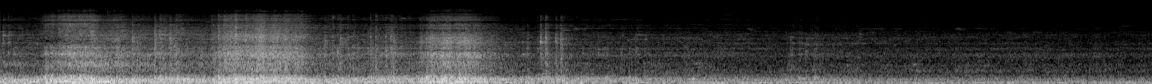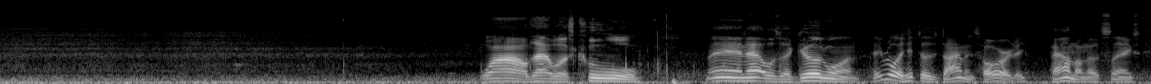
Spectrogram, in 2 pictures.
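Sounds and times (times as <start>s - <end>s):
train wheels knocking over rails: 0.0s - 11.2s
train low rumble: 0.0s - 23.0s.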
